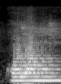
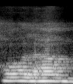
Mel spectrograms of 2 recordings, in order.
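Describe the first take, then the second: First: কলামন with the final n sounded; wrong pronunciation. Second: কলাম with a silent n; correct pronunciation. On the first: Teacher showing the mistaken reading to students. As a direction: say কলামন, n fully pronounced. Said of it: "কলামন হওয়ার কথা". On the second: Teacher modelling the correct word for students. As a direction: end cleanly on কলাম, no n. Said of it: "actual pronunciation হবে কলাম". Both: Shown as a demonstration.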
